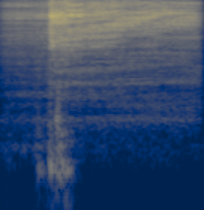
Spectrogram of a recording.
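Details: Defensive hiss of a nervous Montpellier snake (Malpolon monspessulanus) reacting to a threat: a soft low thump, then a strong, even rush of breathy hiss that holds for about two seconds and cuts off sharply.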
